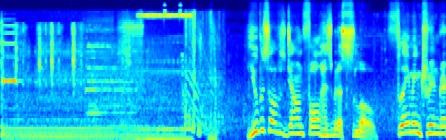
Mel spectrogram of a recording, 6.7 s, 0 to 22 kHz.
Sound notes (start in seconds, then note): 0.0 beep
